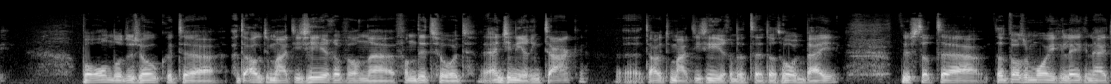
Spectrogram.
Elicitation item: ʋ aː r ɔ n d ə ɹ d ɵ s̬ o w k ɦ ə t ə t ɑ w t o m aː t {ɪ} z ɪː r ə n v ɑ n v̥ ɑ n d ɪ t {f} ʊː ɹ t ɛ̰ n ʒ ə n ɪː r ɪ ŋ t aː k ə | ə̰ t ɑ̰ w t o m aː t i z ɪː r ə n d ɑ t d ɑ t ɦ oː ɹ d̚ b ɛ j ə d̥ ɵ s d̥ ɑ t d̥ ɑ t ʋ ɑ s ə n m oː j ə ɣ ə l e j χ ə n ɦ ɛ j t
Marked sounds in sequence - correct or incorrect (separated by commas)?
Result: incorrect, incorrect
